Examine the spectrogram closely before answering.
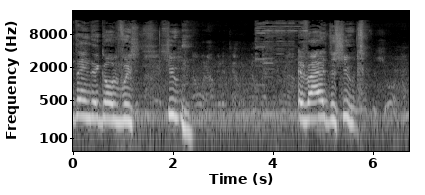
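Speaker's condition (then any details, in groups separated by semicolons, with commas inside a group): Cerebral palsy; may be hard to understand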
